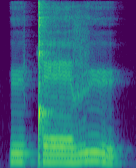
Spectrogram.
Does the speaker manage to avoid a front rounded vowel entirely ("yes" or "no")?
no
